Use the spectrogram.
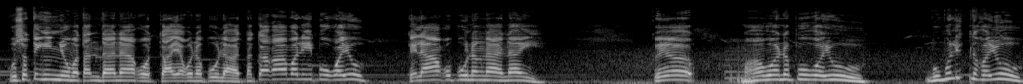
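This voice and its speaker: A man's voice: sits high, normal speed, long pauses, natural voice. A man playing a hurt teenage son, resentful and pleading, in a radio drama. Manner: pleading, resentful, polite to elders. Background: music.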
